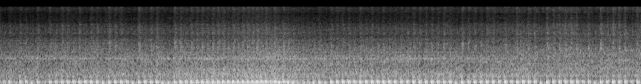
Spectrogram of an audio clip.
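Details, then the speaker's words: Yamaha Mio Sporty carbureted scooter, after carburetor service, hot on a long test ride: steady low beat with uneven stumbling pulses at half throttle, then stalls; misfire traced to faulty non-original aftermarket CDI. "Oke sudah kelihatan sudah kedengeran Oke Mas Bro setelah karburator service dibenarkan dibenerin untuk bagian batu-batuk dan Langsa normal tapi saat dibawa kita coba tes drive keadaan jauh ataupun panas tiba-tiba motor brebet dan tiba-tiba mati sendiri"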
